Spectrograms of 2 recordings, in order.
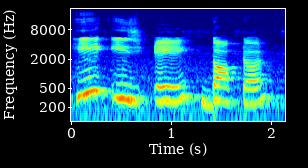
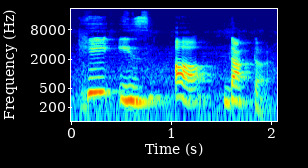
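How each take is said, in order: First: The article is a full 'ay' sound. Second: The article is a short reduced 'uh' sound. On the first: "normally kids कैसे पढ़ते हैं" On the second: "लेकिन अब इसको हम कैसे पढ़ेंगे"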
